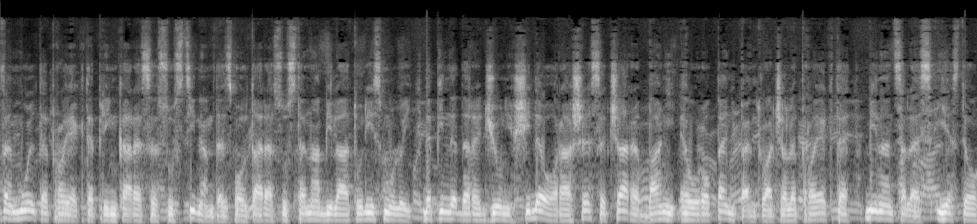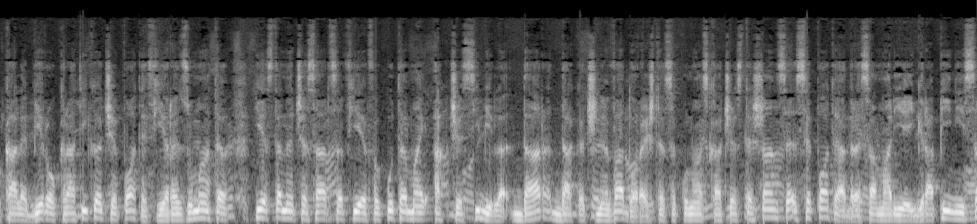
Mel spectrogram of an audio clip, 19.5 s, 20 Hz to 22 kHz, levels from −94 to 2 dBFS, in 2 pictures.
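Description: Gain pumping runs through the whole clip: the gain keeps swinging by around 10 dB under each loud sound. That's likely the input gain set way too hot, with a fast limiter yanking it back down, so everything sounds squashed.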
